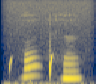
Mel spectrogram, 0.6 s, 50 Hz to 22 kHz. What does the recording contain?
Sound effects > Other
start code
It's a sound created for the game Dungeons and Bubbles for The Global Game Jam 2025.
code, star, game, bubble, menu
